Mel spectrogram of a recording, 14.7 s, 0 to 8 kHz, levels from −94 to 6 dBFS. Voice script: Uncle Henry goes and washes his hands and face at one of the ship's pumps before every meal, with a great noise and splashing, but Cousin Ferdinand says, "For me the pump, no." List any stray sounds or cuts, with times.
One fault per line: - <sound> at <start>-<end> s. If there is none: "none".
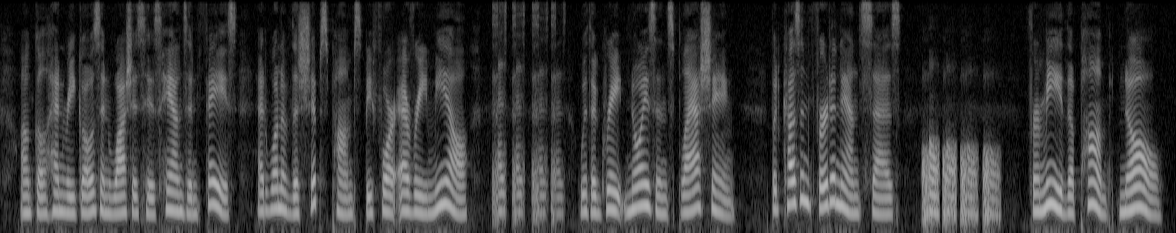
- laugh at 6.2-7.1 s
- laugh at 11.5-12.5 s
